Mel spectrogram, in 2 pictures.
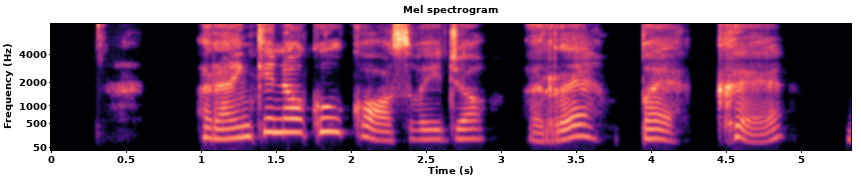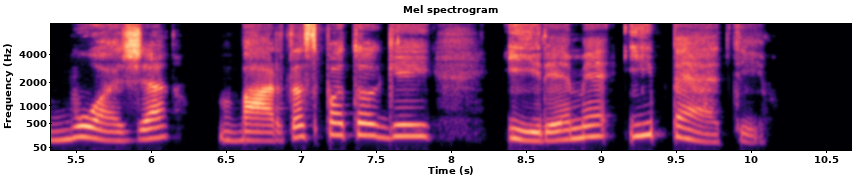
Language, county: Lithuanian, Kaunas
